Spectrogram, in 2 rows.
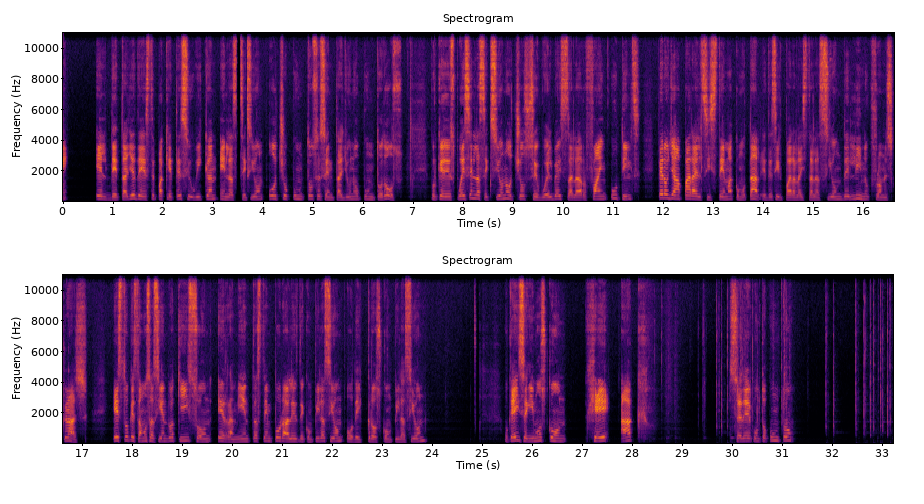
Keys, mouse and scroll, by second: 22.8 click, 28.3 click, 29.3-33.2 typing.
